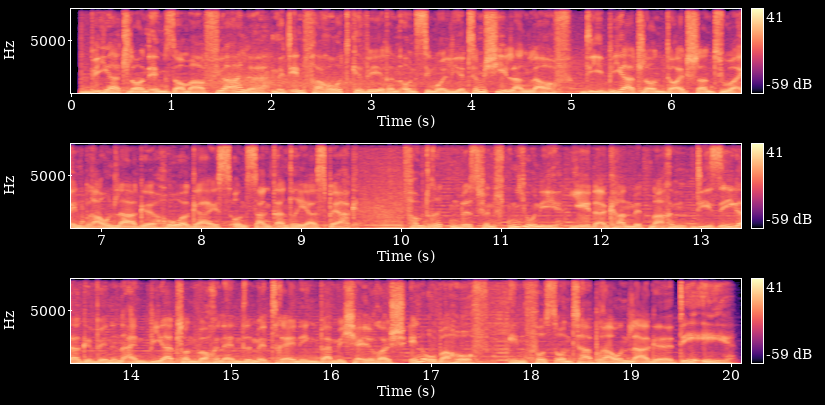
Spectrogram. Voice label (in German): funkspot; raunlage tourismus marketing; biathlon deutschland tour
